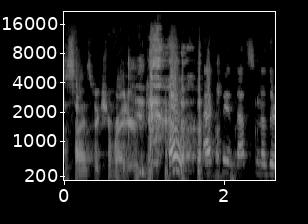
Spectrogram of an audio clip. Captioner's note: laughter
